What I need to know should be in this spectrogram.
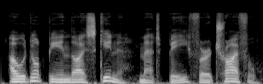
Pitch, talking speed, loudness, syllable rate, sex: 110 Hz, 275 wpm, -18 LUFS, 5.7 syllables/s, male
